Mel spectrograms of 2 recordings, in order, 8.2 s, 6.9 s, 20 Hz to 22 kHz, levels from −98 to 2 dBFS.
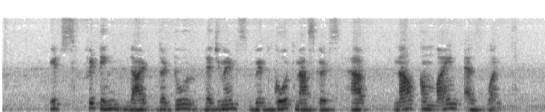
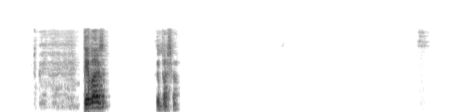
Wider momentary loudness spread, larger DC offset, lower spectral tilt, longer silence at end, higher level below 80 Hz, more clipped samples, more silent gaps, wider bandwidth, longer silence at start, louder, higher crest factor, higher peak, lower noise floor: second, 10 LU vs 21 LU; neither; first, -7.5 dB/octave vs -5 dB/octave; second, 0.65 s vs 4.25 s; first, -50 dBFS vs -68 dBFS; neither; second, none vs 1.66-2.32 s; first, 11.5 kHz vs 7.8 kHz; second, 0.75 s vs 1.25 s; second, -21 LUFS vs -17 LUFS; about the same, 20 dB vs 24 dB; about the same, -2 dBFS vs -2 dBFS; second, -49 dBFS vs -57 dBFS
